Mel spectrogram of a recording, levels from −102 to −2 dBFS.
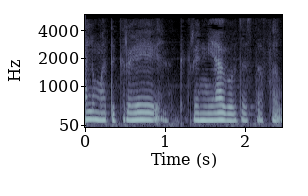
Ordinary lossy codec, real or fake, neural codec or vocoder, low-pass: MP3, 32 kbps; fake; codec, 24 kHz, 0.9 kbps, WavTokenizer, small release; 5.4 kHz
